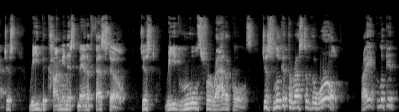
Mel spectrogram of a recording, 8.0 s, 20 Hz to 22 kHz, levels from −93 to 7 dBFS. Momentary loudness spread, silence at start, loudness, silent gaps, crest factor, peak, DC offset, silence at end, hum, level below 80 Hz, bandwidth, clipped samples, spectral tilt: 7 LU; 0 s; -21 LUFS; none; 16 dB; -6 dBFS; under 0.1%; 0.05 s; none; -74 dBFS; 13 kHz; under 0.1%; -3 dB/octave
